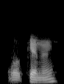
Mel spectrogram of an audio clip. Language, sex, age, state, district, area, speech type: Telugu, male, 30-45, Telangana, Mancherial, rural, conversation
